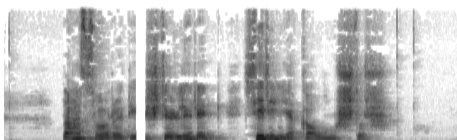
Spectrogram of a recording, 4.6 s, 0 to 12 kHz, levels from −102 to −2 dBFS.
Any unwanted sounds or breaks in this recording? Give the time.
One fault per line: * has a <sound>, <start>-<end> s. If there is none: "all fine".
* has a dropout, 1.3-1.5 s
